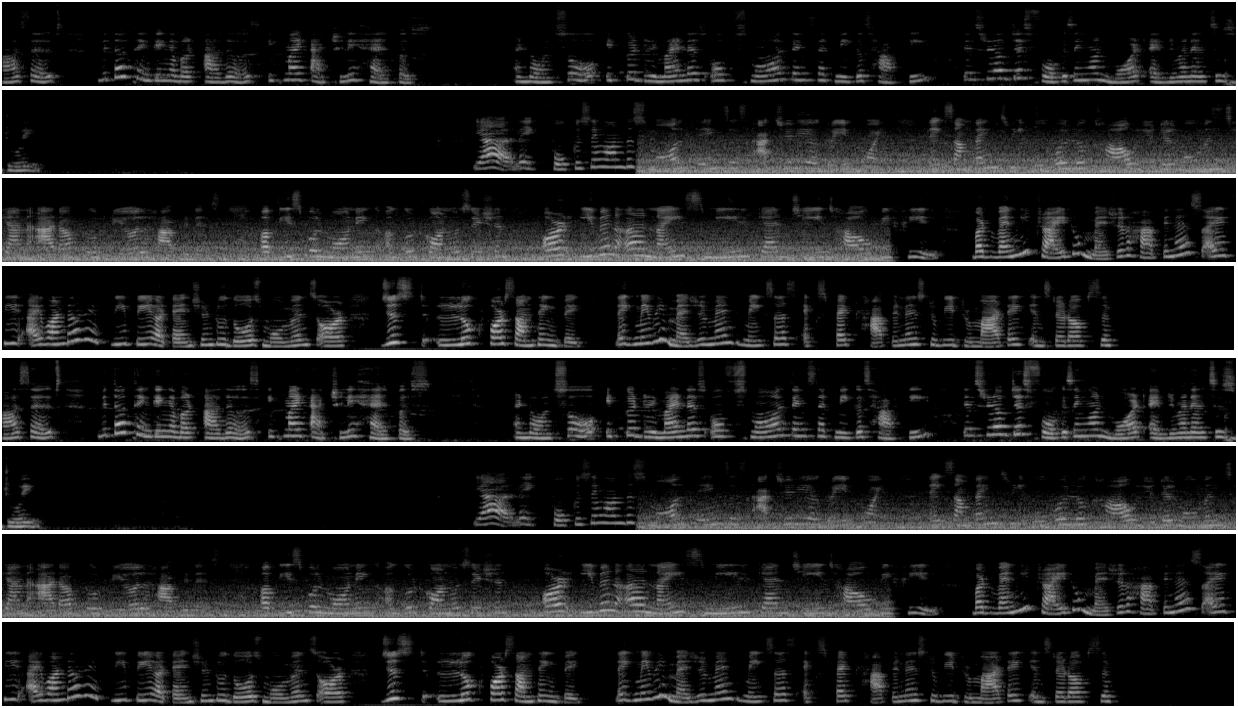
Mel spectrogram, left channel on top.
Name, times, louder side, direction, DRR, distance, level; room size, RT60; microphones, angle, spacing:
voice 1, 0.0-4.3 5.1-9.3 9.6-12.7, right 5 dB, 65° right, 0.3 m, -35 dB
voice 2, 17.1-34.0 34.4-42.8 43.2-48.1, left 2 dB, 10° left, 0.3 m, -34 dB
sound 1, 18.7-33.6, left 3 dB, 80° left, 0.4 m, -35 dB
3.6 x 3.0 x 2.5 m
head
